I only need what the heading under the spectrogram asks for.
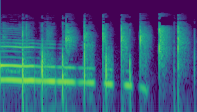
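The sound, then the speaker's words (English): A quick, steady burst of about ten sharp hand claps in two seconds, with a held, slightly falling vocal tone sounding under the first half. “I think we should clap.”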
